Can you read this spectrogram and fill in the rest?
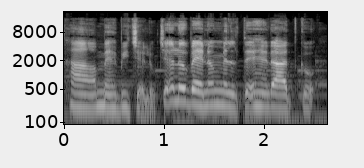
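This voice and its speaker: A woman's voice: medium pitch, steady tone, moderate pace, close to an everyday voice. A woman voicing an overworked young village daughter-in-law in a cartoon, complaining in rustic, gossipy phrases. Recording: music bed under the voice.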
